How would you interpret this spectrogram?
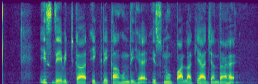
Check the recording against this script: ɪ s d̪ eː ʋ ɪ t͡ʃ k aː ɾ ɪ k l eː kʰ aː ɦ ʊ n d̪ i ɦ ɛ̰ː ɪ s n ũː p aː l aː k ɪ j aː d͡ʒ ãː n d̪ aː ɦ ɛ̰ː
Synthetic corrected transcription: ɪ s d̪ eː ʋ ɪ t͡ʃ k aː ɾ ɪ k ɾ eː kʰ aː ɦ ʊ n d̪ iː ɦ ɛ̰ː ɪ s n ũː p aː l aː k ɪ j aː d͡ʒ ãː n d̪ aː ɦ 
